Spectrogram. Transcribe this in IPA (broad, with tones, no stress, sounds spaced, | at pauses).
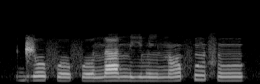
d͡ʒ o˧ f o˨ f o˨ n a˧ n i˨ l ĩ˨ n ɔ̃˨˦ f ũ˦ s ũ˧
